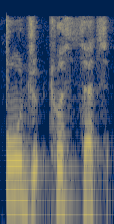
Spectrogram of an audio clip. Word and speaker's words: اجتثت: نعم، لاحظوا مثلا في قوله تعالى ومثل كلمة خبيثة كشجرة خبيثة اجتثت، عند الدرج تقول خبيثة اجتثت، عند الوصل لا بد أن تنطق همزة الوصل هذه همزة قطع مضمومة، اجتثت من فوق الأرض.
